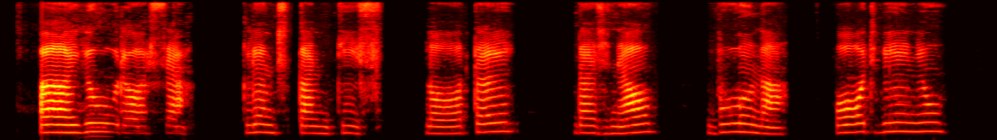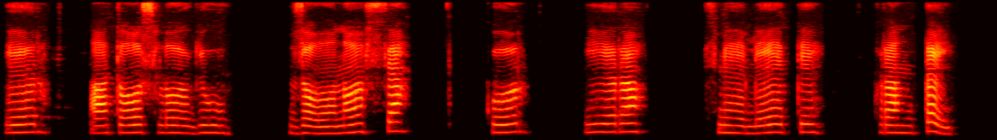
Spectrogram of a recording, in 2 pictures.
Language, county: Lithuanian, Klaipėda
